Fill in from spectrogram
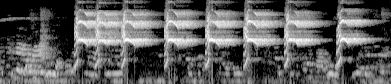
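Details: Black-capped lory, a very active bird kept as a lure for trapping birds, gives loud harsh rising screeches repeated about once a second, each sweeping up into a broad harmonic squawk, with faint softer notes before the series.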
